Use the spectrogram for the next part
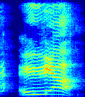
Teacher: நாவின் நுனி மேல் நோக்கி வளைத்து தொடுவதால் ழகரம் தோன்றும்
